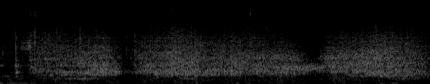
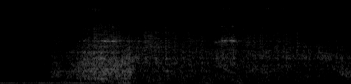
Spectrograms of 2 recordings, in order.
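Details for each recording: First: O-gauge MTH Premier Blue Goose observation car after a drop of lubricant on each axle: a smooth, even whir with the earlier nails-on-chalkboard wheel squeal gone, the axles running quietly and freely. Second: O-gauge model train observation car rolling with a thin, shrill squeak rising and fading over wheel rumble; squeaky wheel axles.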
